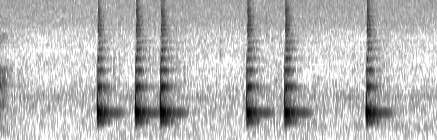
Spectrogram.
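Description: Touchscreen key beeps of a Brother Luminaire embroidery machine as the arrow keys are tapped: six short beeps of the same pitch, three in quick succession about a second in, two more about a second later, and a single one near the end.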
